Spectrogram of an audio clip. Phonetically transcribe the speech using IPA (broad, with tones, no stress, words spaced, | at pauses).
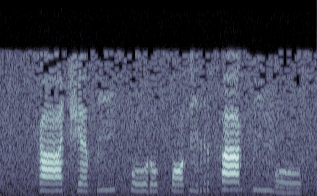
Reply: kaː˨t͡ʃɛ˨ piː˨˦k͡poː˨ɾo˨ k͡pɔ˨ɗi˨rfaː˦ k͡pi˦ŋoː˨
